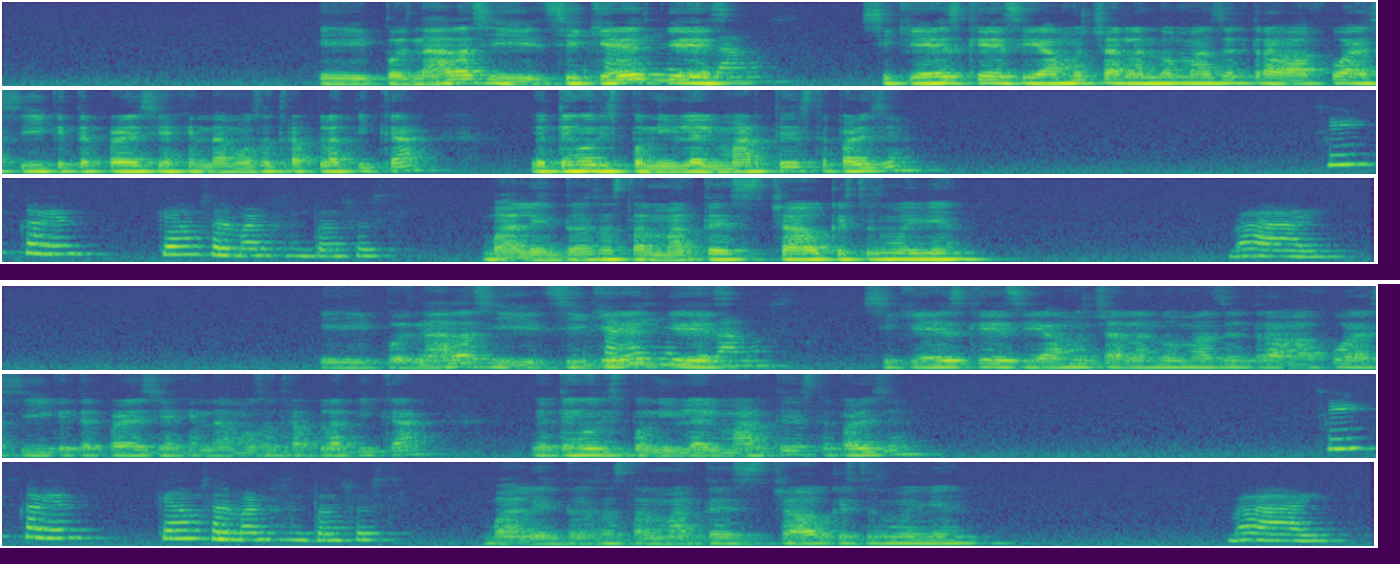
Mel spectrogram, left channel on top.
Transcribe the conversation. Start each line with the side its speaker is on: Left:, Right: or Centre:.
Left: Y pues nada,
Right: pues,
Left: si, si
Right: pues
Left: quieres
Right: ahí la
Left: que,
Right: llevamos.
Left: si quieres que sigamos charlando más del trabajo, así, ¿qué te parece si agendamos otra plática? Yo tengo disponible el martes, ¿te parece?
Right: Sí, está bien. Quedamos el martes entonces.
Left: Vale, entonces hasta el martes. Chao, que estés muy bien.
Right: Bye.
